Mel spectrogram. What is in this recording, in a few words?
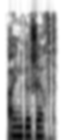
"eingeschärft", German; adjectives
